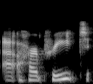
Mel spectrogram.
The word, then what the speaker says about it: Harpreet: So you can email me, and you're welcome to put it at the bottom of the link as well, at Harpreet, HARPREET.Uppal, my last name, UPPAL.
